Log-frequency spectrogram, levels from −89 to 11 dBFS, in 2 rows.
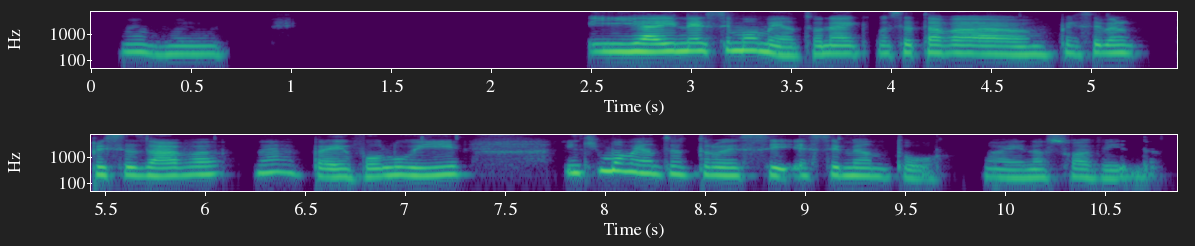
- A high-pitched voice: Yes, high, 210 Hz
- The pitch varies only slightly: No, average, 3.3 semitones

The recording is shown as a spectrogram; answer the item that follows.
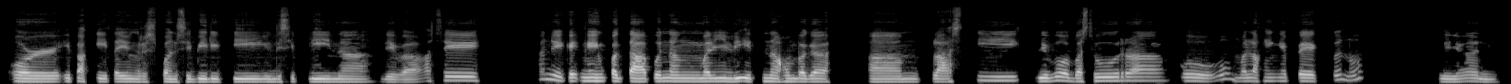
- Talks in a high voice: No, medium, 145 Hz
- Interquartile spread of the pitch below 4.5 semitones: Yes, average, 3.7 semitones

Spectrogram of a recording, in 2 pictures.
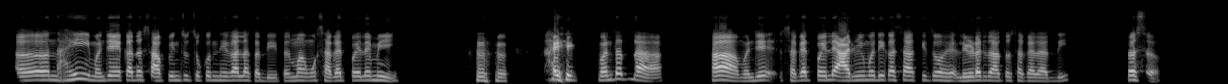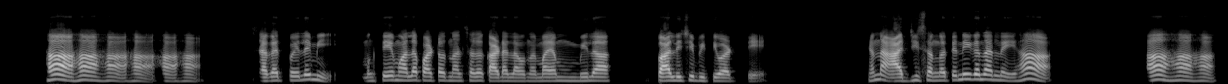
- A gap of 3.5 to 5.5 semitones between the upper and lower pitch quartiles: No, average, 2.8 semitones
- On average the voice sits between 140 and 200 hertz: Yes, medium, 185 Hz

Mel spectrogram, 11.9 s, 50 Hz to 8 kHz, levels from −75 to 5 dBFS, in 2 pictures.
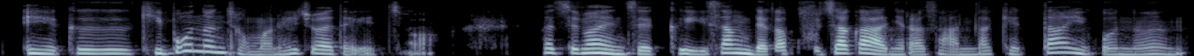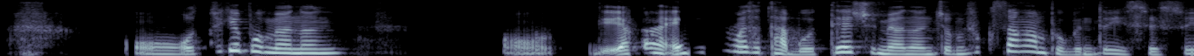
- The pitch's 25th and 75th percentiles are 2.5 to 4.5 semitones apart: No, average, 5.2 semitones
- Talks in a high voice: Yes, high, 195 Hz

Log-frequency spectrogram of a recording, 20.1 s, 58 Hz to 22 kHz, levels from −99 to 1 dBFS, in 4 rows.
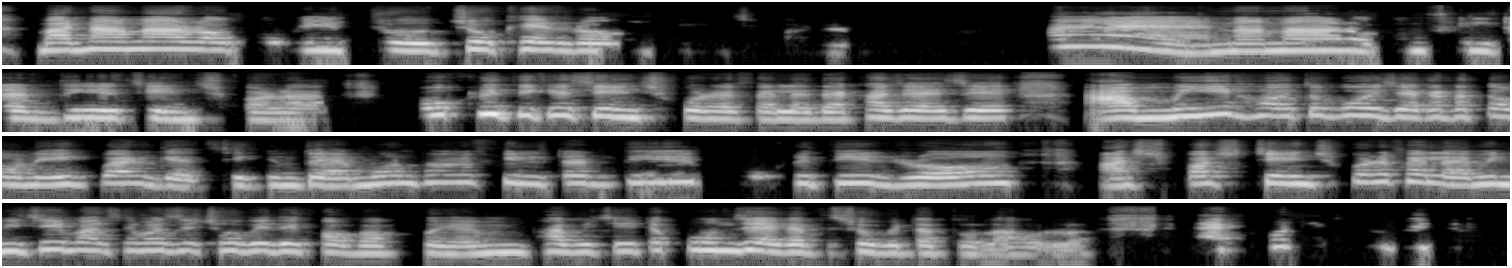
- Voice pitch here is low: No, high, 240 Hz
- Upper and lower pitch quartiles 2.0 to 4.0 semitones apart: Yes, average, 3.4 semitones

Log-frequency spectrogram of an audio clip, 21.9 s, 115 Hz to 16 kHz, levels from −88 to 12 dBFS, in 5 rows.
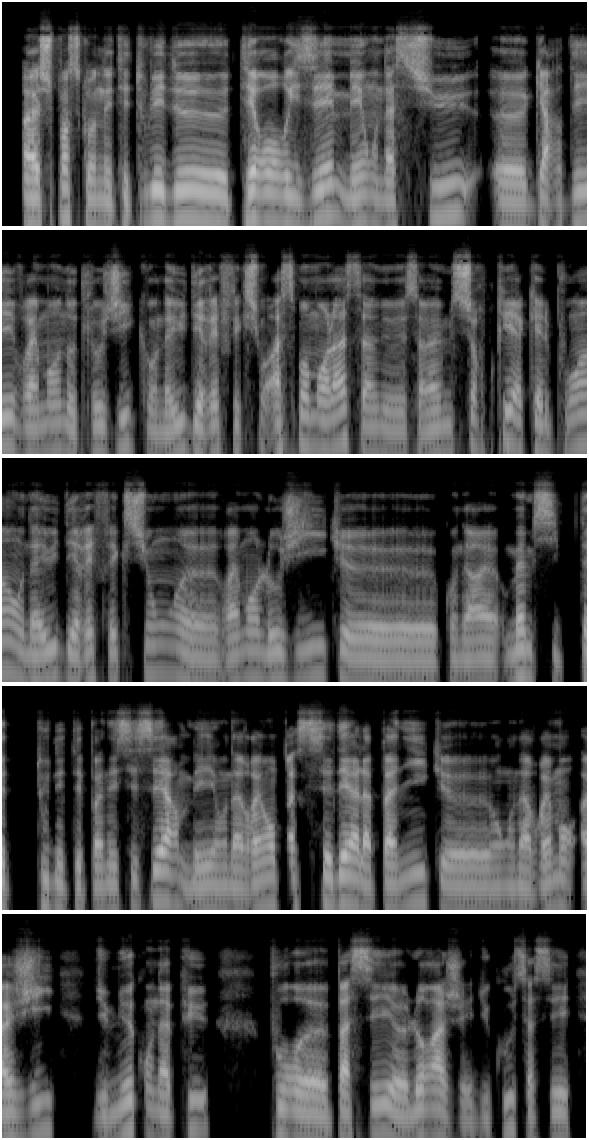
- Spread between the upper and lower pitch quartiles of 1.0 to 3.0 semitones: No, average, 3.5 semitones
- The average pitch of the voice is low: Yes, low, 110 Hz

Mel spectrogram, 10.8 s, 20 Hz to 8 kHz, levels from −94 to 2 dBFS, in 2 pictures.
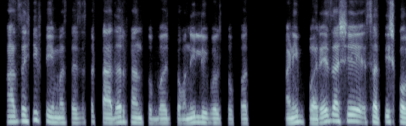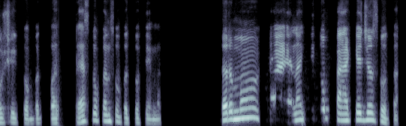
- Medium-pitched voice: No, low, 120 Hz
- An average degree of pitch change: No, wide, 6.4 semitones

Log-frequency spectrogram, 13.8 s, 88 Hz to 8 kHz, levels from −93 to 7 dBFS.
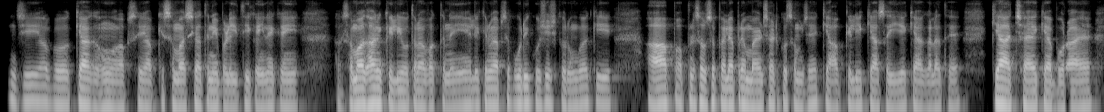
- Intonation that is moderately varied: No, narrow, 2.1 semitones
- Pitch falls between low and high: No, low, 110 Hz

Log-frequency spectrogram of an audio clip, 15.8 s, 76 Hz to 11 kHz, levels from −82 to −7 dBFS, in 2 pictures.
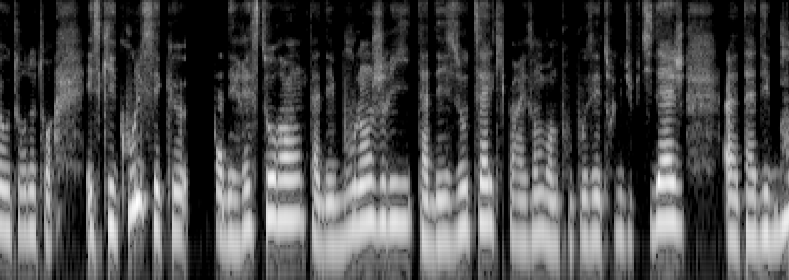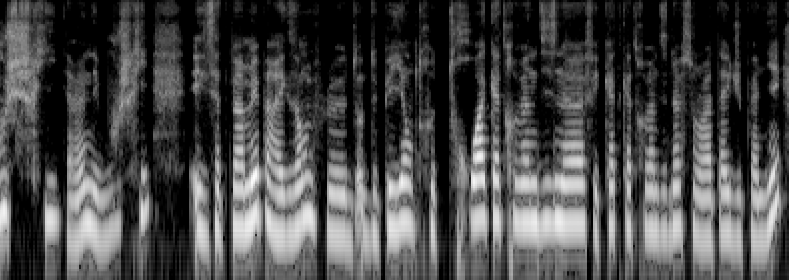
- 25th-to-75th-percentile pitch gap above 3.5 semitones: Yes, average, 4.1 semitones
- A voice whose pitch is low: No, high, 190 Hz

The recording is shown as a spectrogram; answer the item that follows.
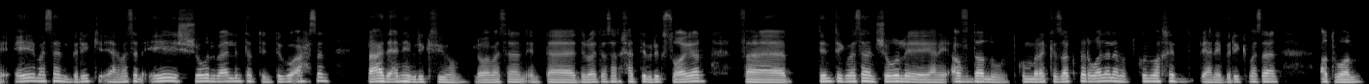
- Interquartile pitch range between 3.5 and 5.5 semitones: No, average, 3.1 semitones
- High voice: No, low, 125 Hz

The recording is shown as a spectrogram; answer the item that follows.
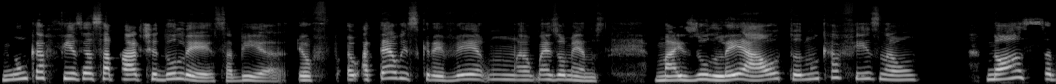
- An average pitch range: Yes, average, 4.0 semitones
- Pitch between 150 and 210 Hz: No, high, 225 Hz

